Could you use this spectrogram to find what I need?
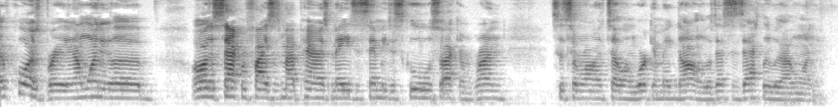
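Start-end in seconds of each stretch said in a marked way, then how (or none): none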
